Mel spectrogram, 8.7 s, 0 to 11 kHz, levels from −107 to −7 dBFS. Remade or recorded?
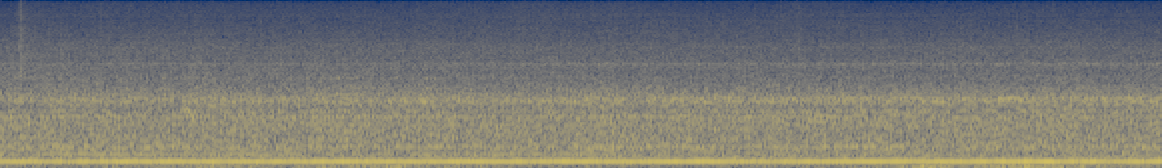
recorded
